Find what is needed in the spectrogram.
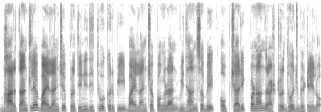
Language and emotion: Goan Konkani, neutral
